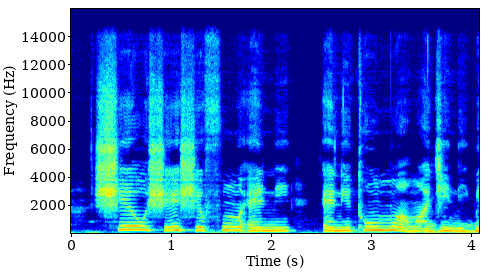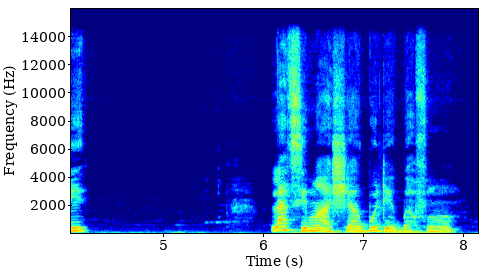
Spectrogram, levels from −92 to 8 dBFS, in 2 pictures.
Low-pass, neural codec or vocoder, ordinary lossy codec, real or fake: 14.4 kHz; vocoder, 44.1 kHz, 128 mel bands every 256 samples, BigVGAN v2; none; fake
